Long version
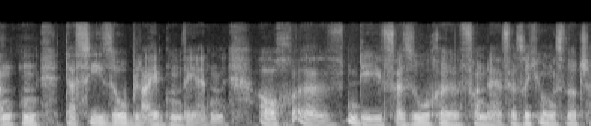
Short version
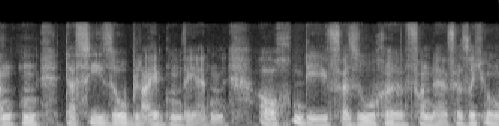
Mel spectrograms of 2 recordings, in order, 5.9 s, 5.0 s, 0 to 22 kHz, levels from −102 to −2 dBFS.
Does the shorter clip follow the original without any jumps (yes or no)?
no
